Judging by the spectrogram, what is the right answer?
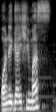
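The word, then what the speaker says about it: お願いします: the voice vowel dot e and u are omitted reduced l or whispered okay so in this example so u is omitted you will write it with you but you will speak it without you without uh okay and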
